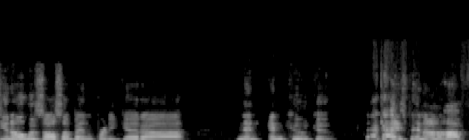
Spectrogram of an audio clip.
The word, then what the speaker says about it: Nkunku: Nkunku? But do I they don't pronounce the N? You probably don't pronounce the N. Nkunku.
